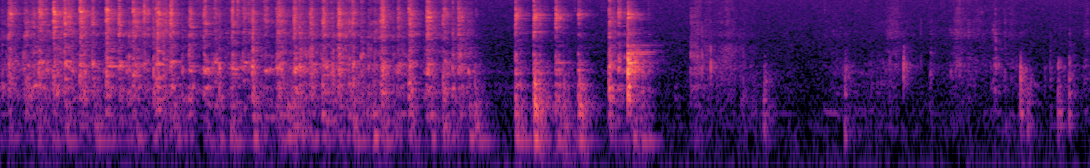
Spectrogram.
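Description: Wire whisk beating beer in a stainless steel bowl for a batter: a fast run of clinking strokes for about three and a half seconds, then a few louder knocks against the bowl, then light scattered clicks and scrapes.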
